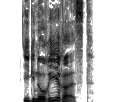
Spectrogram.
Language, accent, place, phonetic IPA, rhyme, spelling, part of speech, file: German, Germany, Berlin, [ɪɡnoˈʁiːʁəst], -iːʁəst, ignorierest, verb, De-ignorierest.ogg
- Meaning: second-person singular subjunctive I of ignorieren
